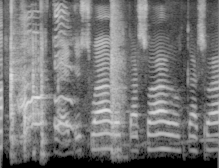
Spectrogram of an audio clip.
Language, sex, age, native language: Icelandic, male, 8, Icelandic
